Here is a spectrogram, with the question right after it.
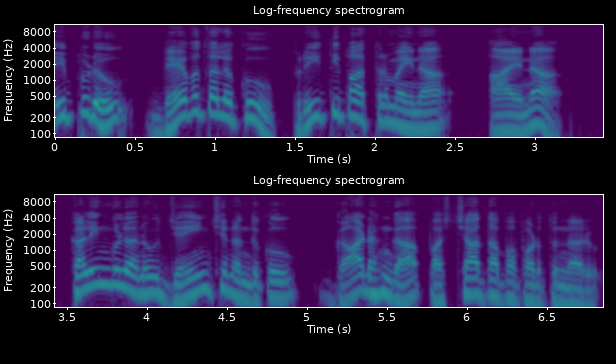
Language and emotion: Telugu, neutral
